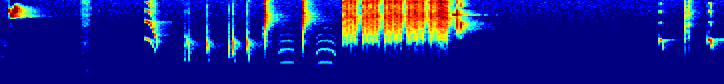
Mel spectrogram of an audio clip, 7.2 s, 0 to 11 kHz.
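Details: Thrush nightingale singing very close at night in Kiili parish, Estonia, 8 May 2020, 01:23, roughly 4–5 metres off: high whistle, clipped notes, then a loud rattling burst of rapid broadband pulses, followed by quiet and two more notes.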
